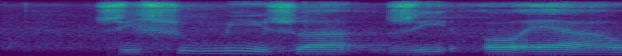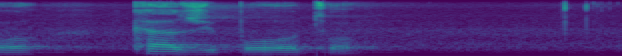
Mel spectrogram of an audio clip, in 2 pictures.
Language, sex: Venda, male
